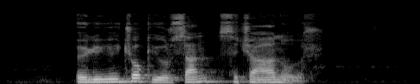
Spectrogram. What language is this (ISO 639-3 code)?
tur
